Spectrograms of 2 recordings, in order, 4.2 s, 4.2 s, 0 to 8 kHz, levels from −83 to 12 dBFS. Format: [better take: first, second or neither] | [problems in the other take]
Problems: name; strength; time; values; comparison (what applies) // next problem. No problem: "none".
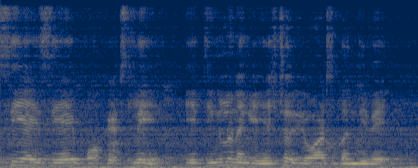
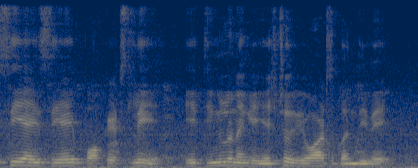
second | room echo; dies away in 1.9 s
